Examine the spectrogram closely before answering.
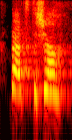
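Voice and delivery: high, silly cartoon voice; squeaky goofy character voice; Michael J Frog voice. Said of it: "what was that voice?".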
